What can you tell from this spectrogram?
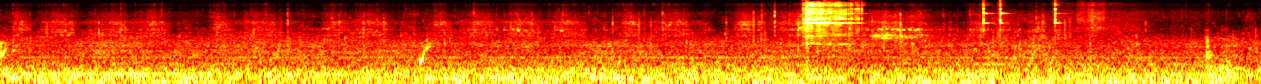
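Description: Steady wind buffeting the microphone with water lapping against a kayak's hull. About eight seconds in, a brief loud clatter with a high ring, followed by a couple of sharp clicks.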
